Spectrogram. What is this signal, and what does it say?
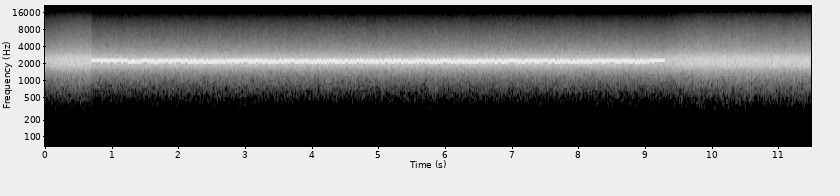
RTTY (75 baud, 170 Hz shift), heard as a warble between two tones, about 2200 Hz centre, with radio static and a narrow filter. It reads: JH6G DE DL6SQY TNX FER QSO CARLOS, 73 AND GL. JH6G DE DL6SQY SK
